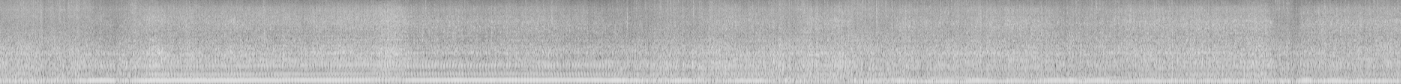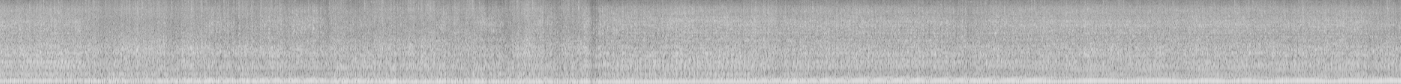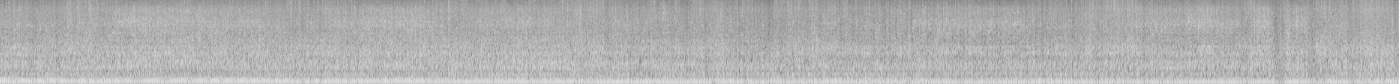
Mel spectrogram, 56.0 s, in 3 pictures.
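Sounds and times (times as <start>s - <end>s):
car engine running: 0.0s - 56.0s
road and wind noise: 0.0s - 56.0s.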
